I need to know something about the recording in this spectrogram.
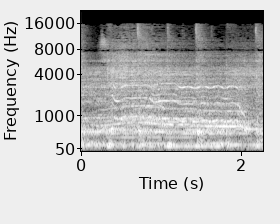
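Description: Heavy metal band playing live: a male lead singer sings held, wavering notes over distorted electric guitars, bass guitar and drums with cymbals.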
